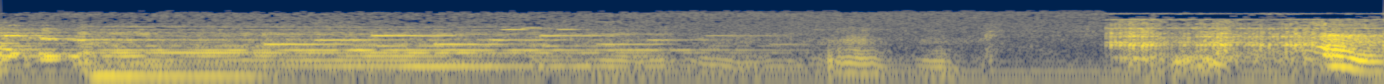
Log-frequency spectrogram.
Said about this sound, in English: It's all right. It's the alarm clock. I'll get it.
